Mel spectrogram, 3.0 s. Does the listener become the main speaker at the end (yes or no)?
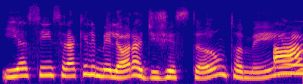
yes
